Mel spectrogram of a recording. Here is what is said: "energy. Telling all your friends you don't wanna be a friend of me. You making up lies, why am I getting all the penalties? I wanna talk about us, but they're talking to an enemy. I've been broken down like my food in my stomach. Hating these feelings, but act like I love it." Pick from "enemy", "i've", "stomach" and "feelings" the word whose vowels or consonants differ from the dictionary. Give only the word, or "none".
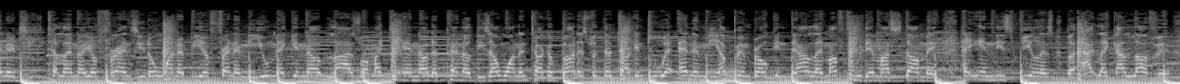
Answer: i've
